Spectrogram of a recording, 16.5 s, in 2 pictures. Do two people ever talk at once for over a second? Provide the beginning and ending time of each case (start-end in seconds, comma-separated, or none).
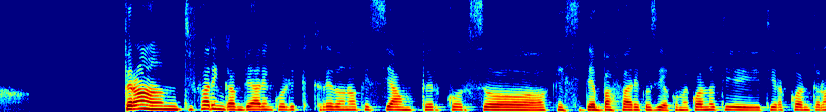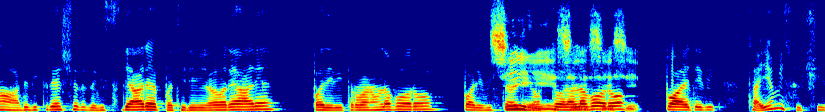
13.1-14.7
